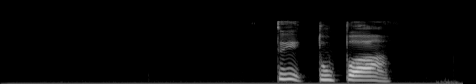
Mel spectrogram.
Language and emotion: Russian, angry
